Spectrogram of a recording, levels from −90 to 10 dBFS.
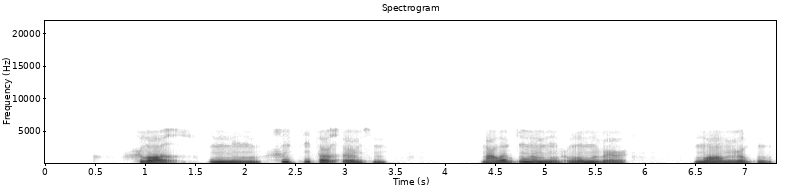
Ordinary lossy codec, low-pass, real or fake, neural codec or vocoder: none; 5.4 kHz; fake; autoencoder, 44.1 kHz, a latent of 192 numbers a frame, MeloTTS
